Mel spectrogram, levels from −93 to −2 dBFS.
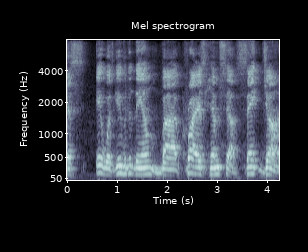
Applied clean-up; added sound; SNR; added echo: none; none; none; none.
